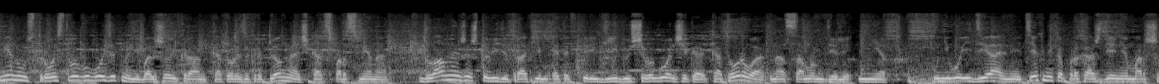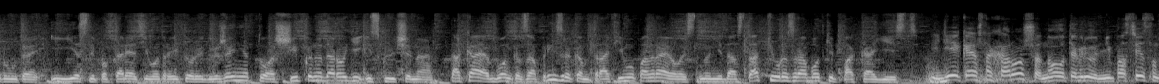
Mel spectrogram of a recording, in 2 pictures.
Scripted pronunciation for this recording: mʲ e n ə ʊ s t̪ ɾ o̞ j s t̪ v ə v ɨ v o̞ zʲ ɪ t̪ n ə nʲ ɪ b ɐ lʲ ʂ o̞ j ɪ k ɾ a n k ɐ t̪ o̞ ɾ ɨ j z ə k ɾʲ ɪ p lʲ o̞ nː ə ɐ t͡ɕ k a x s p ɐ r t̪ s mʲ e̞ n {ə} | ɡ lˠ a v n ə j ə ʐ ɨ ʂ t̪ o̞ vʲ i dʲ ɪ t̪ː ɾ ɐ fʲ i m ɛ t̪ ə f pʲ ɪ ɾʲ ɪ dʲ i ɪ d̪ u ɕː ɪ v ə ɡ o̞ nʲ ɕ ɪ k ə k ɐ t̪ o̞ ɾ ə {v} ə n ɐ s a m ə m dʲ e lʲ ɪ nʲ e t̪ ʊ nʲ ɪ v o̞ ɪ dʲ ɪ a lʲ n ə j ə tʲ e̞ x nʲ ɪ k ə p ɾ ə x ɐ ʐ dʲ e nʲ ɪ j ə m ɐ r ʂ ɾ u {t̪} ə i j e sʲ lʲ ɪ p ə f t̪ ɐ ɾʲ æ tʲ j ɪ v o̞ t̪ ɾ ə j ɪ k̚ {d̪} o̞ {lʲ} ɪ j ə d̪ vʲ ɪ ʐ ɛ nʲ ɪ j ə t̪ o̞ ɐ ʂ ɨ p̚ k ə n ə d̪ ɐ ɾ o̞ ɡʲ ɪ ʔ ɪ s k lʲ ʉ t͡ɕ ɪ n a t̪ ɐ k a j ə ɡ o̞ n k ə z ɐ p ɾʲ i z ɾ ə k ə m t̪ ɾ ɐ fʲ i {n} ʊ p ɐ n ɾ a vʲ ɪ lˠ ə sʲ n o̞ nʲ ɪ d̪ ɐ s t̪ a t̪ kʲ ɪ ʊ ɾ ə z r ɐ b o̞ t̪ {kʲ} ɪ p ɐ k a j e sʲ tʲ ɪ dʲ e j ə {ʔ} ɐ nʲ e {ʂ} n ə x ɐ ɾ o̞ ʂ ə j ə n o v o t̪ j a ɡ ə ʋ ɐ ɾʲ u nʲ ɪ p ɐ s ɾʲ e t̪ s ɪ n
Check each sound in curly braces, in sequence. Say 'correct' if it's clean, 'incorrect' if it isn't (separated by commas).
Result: correct, correct, correct, incorrect, incorrect, incorrect, correct, incorrect, correct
